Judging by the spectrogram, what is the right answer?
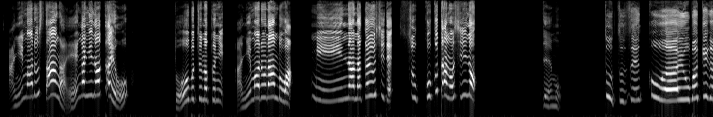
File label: narration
